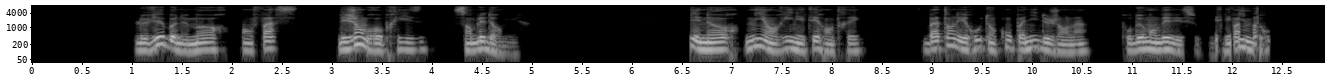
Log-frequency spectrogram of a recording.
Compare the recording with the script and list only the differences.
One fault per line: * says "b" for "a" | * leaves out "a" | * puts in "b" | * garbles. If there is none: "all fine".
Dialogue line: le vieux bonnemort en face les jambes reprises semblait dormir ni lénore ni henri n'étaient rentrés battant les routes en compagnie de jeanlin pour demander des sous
* leaves out "ni"
* garbles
